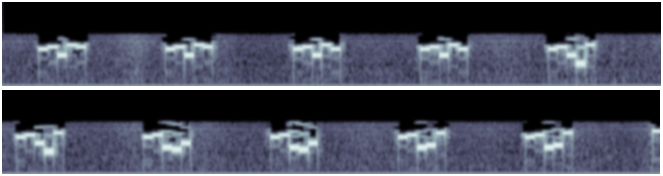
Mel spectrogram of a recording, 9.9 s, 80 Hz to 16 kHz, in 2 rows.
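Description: Five-tone selective call (ZVEI), heard as quick runs of five tones, tones of about 80 ms. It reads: 89509 89509 89508 89508 89510 89510 89325 89325 89340 89340
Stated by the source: Five-tone ZVEI selective call received by SDR, fire brigade (Feuerwehr) Orlamünde.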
